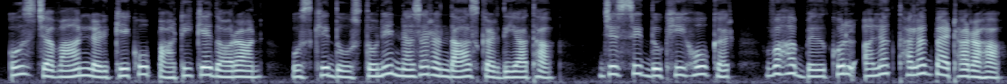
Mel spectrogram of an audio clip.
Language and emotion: Hindi, sad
